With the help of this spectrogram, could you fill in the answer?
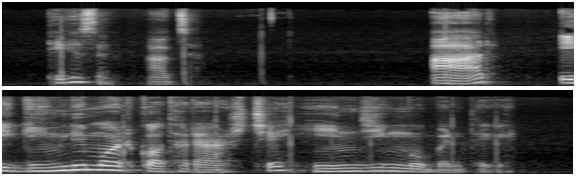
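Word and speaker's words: ginglymoid: সেটা হচ্ছে জিং গিংলিময়েড জয়েন্ট, একটা হচ্ছে এটার উচ্চারণটা হবে গিংলিময়েড জয়েন্ট, আরেকটা নামকরণ হচ্ছে গিংলিমো আর্থ্রোডিয়াল জয়েন্ট।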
